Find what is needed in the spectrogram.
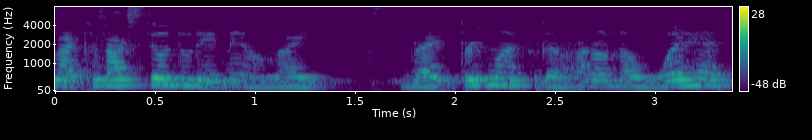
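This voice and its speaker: A woman's medium-pitched voice with fairly even intonation, plus audible room echo and music in the background. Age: 20s. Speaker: vlogger and military service member. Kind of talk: casual get-ready-with-me chat. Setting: in her bathroom. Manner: casual, vulnerable and emotional.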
